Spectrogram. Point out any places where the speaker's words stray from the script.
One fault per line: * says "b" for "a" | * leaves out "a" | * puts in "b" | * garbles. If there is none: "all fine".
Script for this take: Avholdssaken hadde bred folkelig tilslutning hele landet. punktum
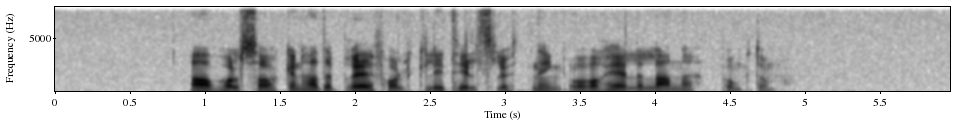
* puts in "over"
